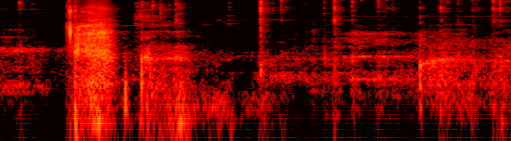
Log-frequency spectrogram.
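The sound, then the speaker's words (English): Typing on a computer keyboard as a start command is entered: a quick, irregular run of sharp clicks, a cluster of faster strokes near the start followed by more scattered taps, with no voices. “So if I want to start the service, I just type start.”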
